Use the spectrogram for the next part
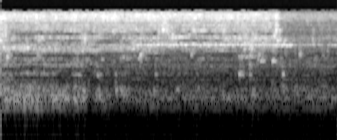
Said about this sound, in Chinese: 洗洗手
